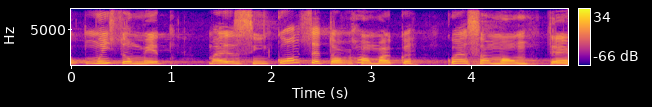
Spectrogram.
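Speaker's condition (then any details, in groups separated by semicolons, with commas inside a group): Traumatic brain injury, severe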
